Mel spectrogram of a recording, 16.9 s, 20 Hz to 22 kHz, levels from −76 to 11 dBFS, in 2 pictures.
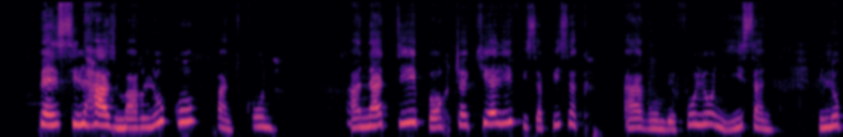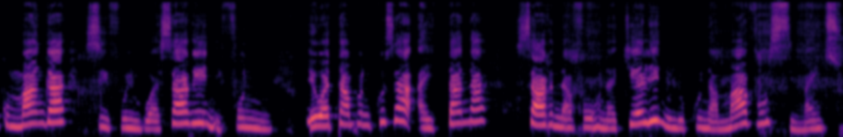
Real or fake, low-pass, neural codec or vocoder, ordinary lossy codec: real; 19.8 kHz; none; MP3, 96 kbps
